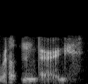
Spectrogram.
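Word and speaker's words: Rothenburg: called The Torture Museum I think it's in rotenberg so if you're in Germany you're listening in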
